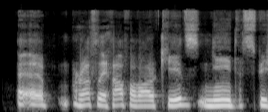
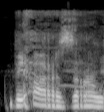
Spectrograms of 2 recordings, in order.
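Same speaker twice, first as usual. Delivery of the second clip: put-on Russian accent; slower than usual. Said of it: "In communist Soviets".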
